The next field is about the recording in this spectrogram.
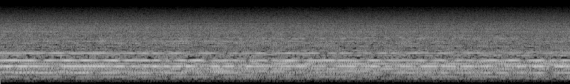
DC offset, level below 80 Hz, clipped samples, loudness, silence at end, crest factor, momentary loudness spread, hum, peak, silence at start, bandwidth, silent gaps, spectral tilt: under 0.1%; -88 dBFS; under 0.1%; -17 LUFS; 0 s; 14 dB; 2 LU; none; -4 dBFS; 0 s; 16 kHz; none; 1 dB/octave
